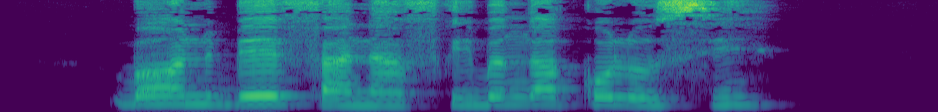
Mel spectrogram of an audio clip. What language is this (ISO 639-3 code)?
bum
